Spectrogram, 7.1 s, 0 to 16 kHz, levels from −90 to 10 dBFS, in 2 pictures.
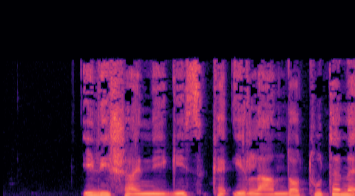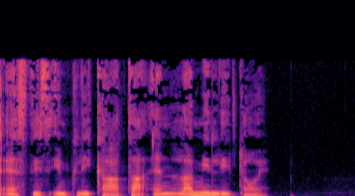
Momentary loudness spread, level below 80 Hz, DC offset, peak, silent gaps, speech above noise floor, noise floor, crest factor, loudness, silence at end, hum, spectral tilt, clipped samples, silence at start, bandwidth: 7 LU; -56 dBFS; under 0.1%; 0 dBFS; none; 54 dB; -72 dBFS; 18 dB; -18 LUFS; 0.9 s; none; -4.5 dB/octave; under 0.1%; 0.85 s; 11.5 kHz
